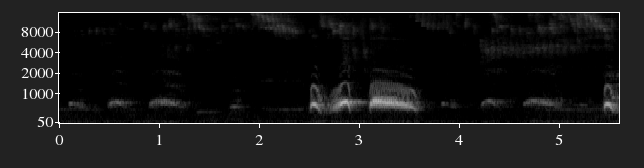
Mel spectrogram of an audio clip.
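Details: Breeding spotted dove calling so rivals join in. Soft distant coos lead into one strong phrase of two brief coos and a long wavering croon, then more quiet answering coos.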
